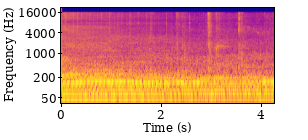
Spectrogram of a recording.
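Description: VW T2 Bay Window camper's air-cooled flat-four engine idling steadily.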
